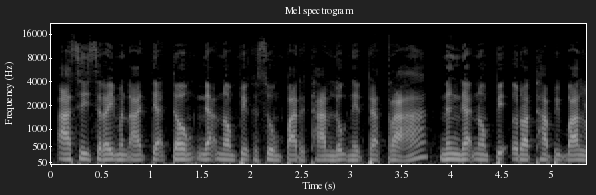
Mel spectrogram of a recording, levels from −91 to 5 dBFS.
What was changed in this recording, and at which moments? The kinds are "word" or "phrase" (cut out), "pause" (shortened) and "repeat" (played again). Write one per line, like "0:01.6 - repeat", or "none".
0:03.8 - pause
